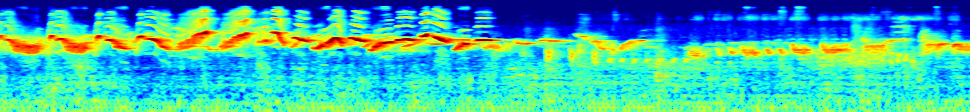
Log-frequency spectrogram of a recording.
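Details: Chinese hwamei, a caged bird that sings while hand-held, giving a loud, rich run of varied whistled phrases, rising and falling quickly, fading to softer warbling after about six seconds.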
